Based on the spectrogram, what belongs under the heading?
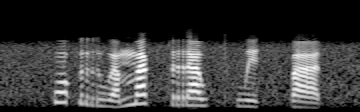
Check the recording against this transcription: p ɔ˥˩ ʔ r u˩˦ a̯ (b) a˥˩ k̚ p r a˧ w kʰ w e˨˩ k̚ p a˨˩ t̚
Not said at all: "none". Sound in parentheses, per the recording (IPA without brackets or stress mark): m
